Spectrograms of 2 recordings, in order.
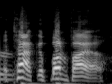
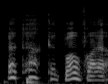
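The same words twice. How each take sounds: First: It is said big and loud. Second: It is said small and quiet.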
